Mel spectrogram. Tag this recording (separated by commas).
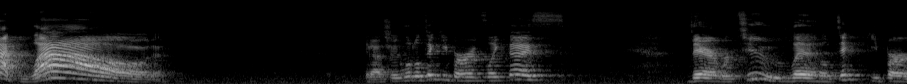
Speech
